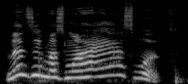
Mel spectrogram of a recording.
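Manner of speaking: high, put-on voice of irritation; high sassy mock threat; mock exasperated threat. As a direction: play up the annoyance, sassy. Retelling her own irritated thought.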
